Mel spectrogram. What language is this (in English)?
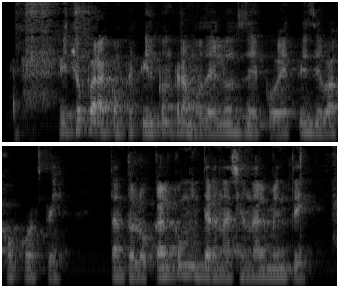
Spanish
